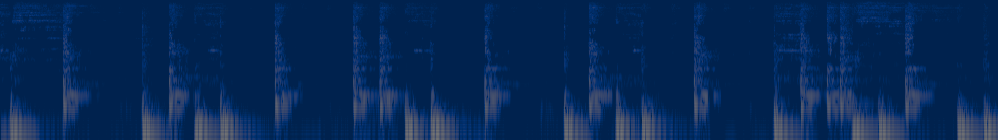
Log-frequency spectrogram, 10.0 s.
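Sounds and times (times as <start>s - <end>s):
drums: 0.0s - 9.9s.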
